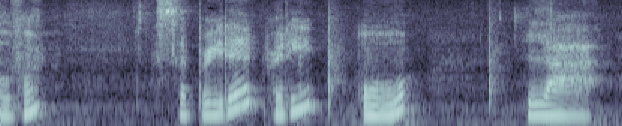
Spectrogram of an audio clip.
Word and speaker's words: hola: O la. Remember this is silent. You don't say hola.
